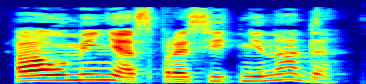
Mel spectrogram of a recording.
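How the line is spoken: Angry bark. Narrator (Russian): Зло рявкнул Гор

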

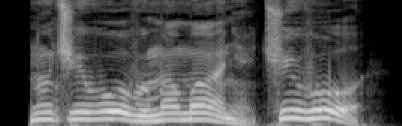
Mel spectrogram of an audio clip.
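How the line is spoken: Grunted. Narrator (Russian): буркнул Яковлев-младший

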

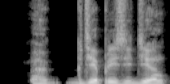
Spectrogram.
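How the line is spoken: Crestfallen question. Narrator (Russian): спросил я упавшим голосом, уже понимая, что он не врет

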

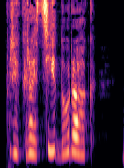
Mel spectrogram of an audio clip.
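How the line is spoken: Breathless exhale. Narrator (Russian): выдохнула я

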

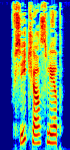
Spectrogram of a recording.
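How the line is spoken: Amused grunt. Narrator (Russian): хмыкнул Эрик

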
